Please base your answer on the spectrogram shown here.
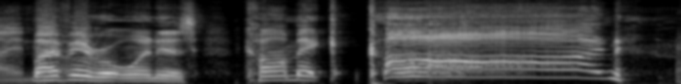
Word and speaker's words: Khan: IT'S CON. BUT HOW DO you know if you've never seen it? Well, there's a lot of mememory out there. My favorite one is Comic Con.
